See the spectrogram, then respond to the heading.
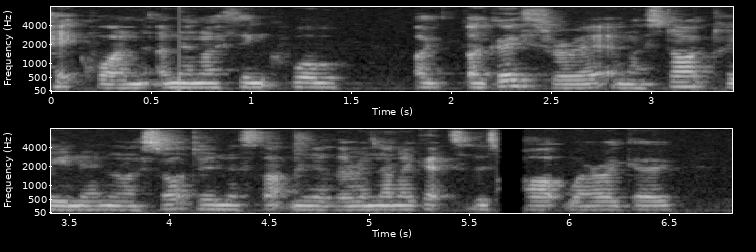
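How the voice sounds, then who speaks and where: A woman's very deep, low voice, fairly quick, with fairly even intonation. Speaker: streamer. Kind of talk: casual chat.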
